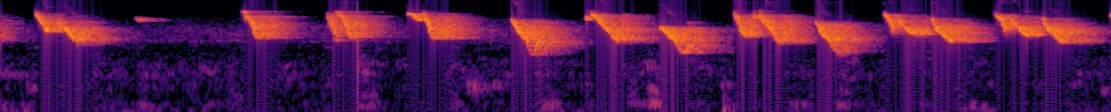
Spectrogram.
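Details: Posture-type canary singing steadily: a rapid run of high, buzzy, downward-sliding notes repeated about twice per second, after a brief pause near the start, with faint clicks in the background.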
